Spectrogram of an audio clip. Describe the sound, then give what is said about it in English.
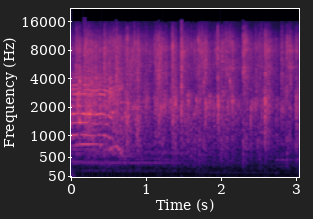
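A church audience breaks into applause during a sermon, clapping for Jesus, many hands in a dense, steady patter, with a few raised voices and cheers rising over it at the start. “If that is the word of God, you can clap for Jesus.”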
